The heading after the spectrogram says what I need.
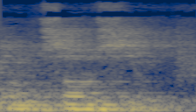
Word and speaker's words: Consortio: Una se llama Familiaris Consortis, Familiaris Consortio, Familiaris Consortio, con T al final, se pronuncia consorcio, Familiaris Consortio.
